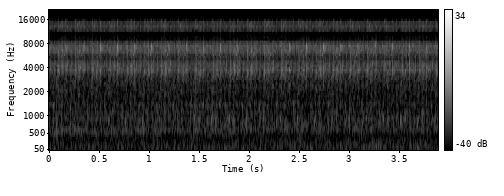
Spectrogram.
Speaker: Don't be scared if it sounds a little when starting from cold. It's very normal that everything is drained of oil until the pressure reaches a little bit in all places.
